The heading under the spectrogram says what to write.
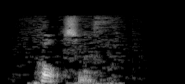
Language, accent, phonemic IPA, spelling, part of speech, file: English, UK, /ˈpɔːrtsməθ/, Portsmouth, proper noun, En-uk-Portsmouth.ogg
- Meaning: A city, unitary authority, and borough of Hampshire, in southern England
